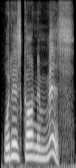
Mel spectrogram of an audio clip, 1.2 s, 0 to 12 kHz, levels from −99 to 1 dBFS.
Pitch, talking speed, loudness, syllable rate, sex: 230 Hz, 210 wpm, -16 LUFS, 4.8 syllables/s, female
